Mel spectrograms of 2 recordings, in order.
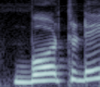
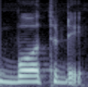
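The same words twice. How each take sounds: First: First "बर्थडे" with an audible r; sounded r. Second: "बर्थडे" as "bothday", without r; silent r. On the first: Teacher offering one valid form, "बर्थडे" with r. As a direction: let the r be heard in "बर्थडे". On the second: Teacher offering the other valid form, "बर्थडे" without r. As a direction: drop the r from "बर्थडे". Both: Shown as a demonstration. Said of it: "दोनों ही correct है".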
